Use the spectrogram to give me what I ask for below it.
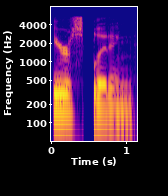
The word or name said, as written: earsplitting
